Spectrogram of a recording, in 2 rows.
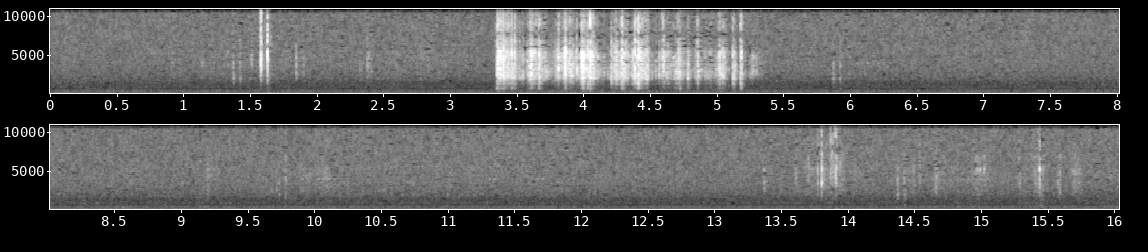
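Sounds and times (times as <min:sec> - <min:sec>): faint steady hum: 0:00.0 - 0:16.0
beads rattling and clicking: 0:03.3 - 0:05.4.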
